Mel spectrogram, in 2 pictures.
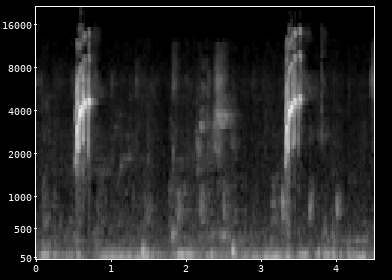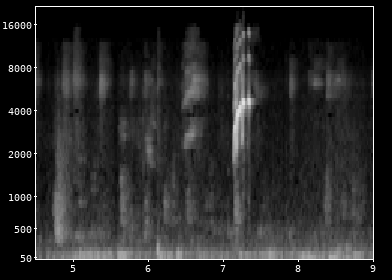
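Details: Young Yorkshire canary learning ngriwik, a lure for teaching other canaries: sharp rising chirps recurring about every three seconds, with soft clicks and faint low hum in between.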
